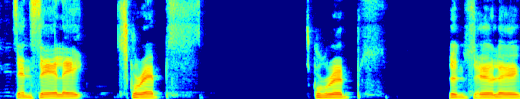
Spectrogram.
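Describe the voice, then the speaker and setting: A robotic, put-on character voice at low-to-middle pitch speaks in a monotone, flat intonation at a very slow pace with long, frequent pauses. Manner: robot-like computer voice.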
